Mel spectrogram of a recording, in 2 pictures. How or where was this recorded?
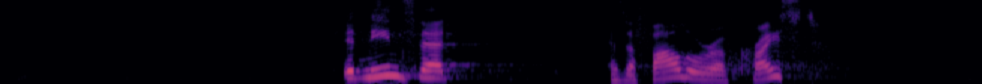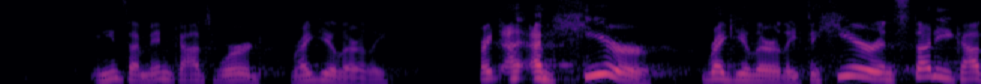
large echoing room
